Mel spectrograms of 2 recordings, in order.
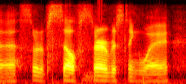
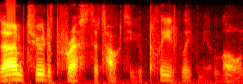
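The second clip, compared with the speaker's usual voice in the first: stately, queenly, regal feminine dragon voice. Voicing a dragon who asks the adventurers to leave: feminine regal dragon voice. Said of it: "she has a distinctly feminine and regal voice as she speaks to you".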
